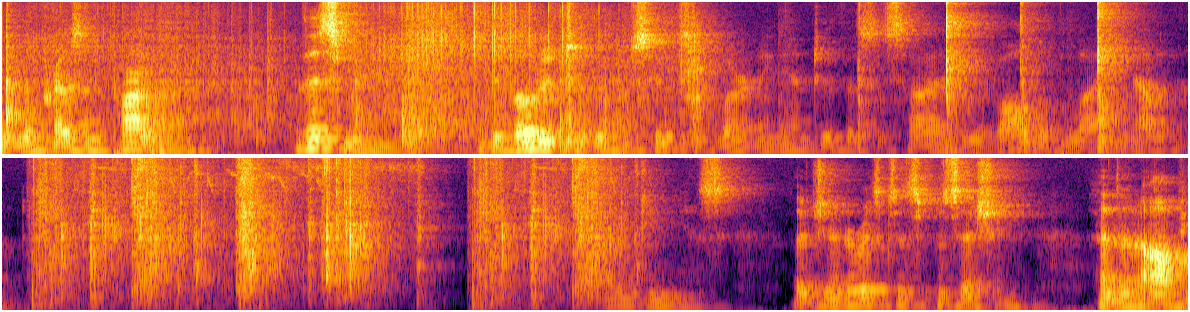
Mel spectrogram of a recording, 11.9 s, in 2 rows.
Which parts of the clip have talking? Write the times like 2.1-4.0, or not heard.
0.0-6.0, 8.8-11.8.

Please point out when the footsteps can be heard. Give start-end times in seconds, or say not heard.
3.0-9.2.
